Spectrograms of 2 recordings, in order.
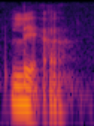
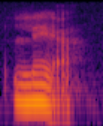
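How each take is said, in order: No difference in how they are said.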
